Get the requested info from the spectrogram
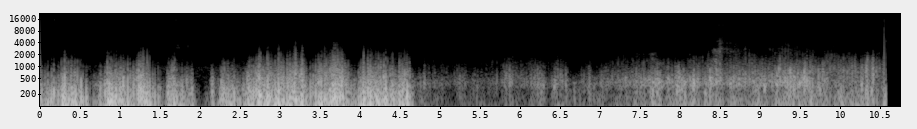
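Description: Wind buffeting the phone's microphone in loud, irregular gusts, dropping off suddenly about halfway through; after that a quieter rushing sound slowly grows louder.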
